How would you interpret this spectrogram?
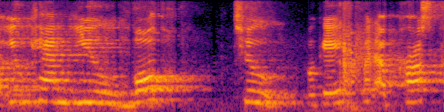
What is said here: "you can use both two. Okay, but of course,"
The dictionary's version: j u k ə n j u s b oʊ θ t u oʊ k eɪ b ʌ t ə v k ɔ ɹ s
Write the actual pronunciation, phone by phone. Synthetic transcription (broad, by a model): j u k ə n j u b oʊ θ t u oʊ k eɪ b ʌ t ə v k ɔ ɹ s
